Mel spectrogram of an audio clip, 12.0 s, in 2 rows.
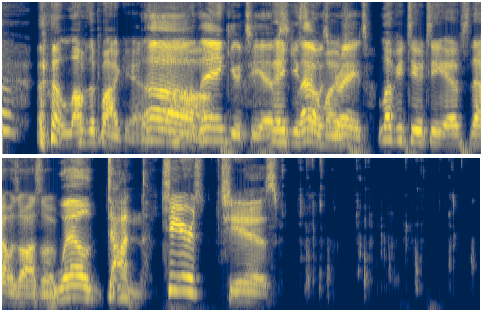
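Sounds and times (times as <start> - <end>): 
speech: 0.4 - 9.5
loud drinking from a water bottle: 9.1 - 11.9.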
